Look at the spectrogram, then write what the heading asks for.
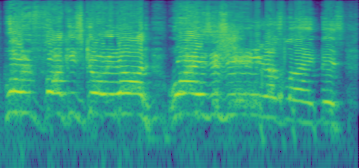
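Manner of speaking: high, full-voiced shout over the storm; panicked bosun screaming. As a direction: yell in alarm across a deck. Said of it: "like, screaming".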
